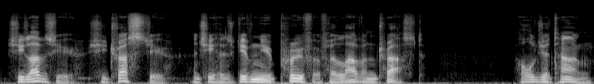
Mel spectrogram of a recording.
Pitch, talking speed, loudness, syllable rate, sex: 95 Hz, 200 wpm, -17 LUFS, 5.1 syllables/s, male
